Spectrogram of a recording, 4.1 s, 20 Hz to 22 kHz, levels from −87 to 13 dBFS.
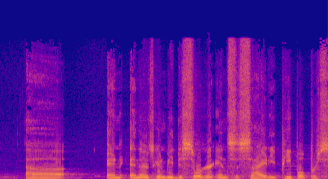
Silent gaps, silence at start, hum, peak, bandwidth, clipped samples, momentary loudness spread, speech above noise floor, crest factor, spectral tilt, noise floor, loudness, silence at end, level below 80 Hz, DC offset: none; 0.35 s; none; -8 dBFS; 17.5 kHz; under 0.1%; 7 LU; 27 dB; 12 dB; -4 dB/octave; -45 dBFS; -18 LUFS; 0 s; -54 dBFS; under 0.1%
